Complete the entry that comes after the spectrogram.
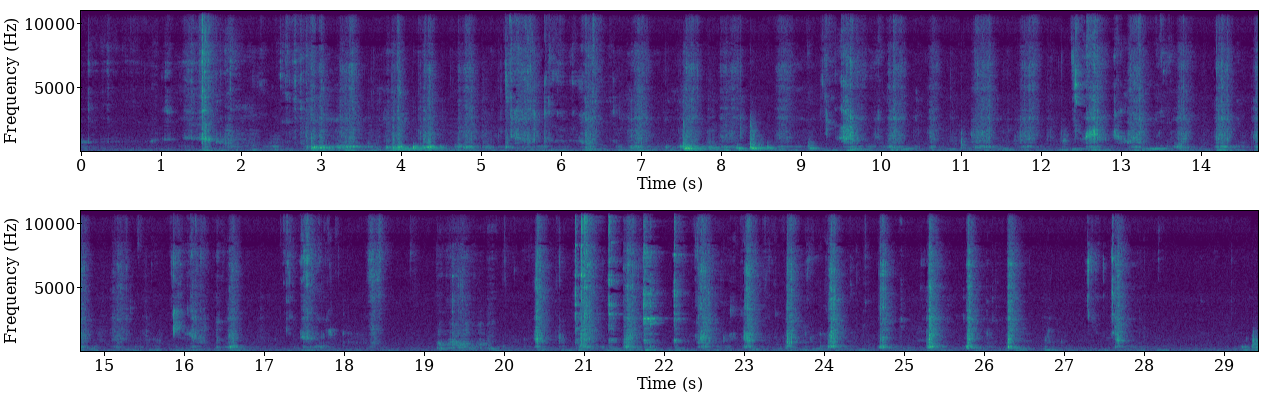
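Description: A person chewing and biting crunchy candy, a long run of sharp, irregular crunches and mouth clicks.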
